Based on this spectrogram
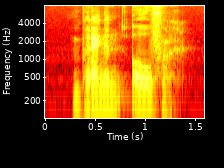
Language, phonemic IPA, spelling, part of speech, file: Dutch, /ˈbrɛŋə(n) ˈovər/, brengen over, verb, Nl-brengen over.ogg
- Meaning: inflection of overbrengen: 1. plural present indicative 2. plural present subjunctive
